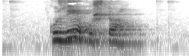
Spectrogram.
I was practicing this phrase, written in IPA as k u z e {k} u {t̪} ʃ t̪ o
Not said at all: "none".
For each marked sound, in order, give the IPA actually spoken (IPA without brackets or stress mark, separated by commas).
k, none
